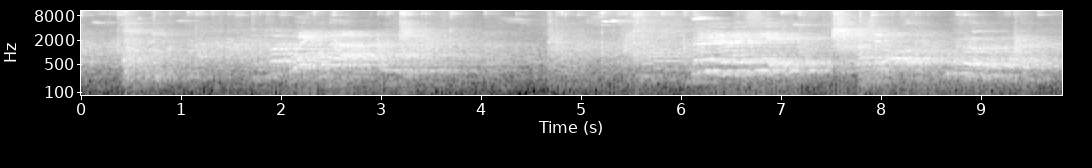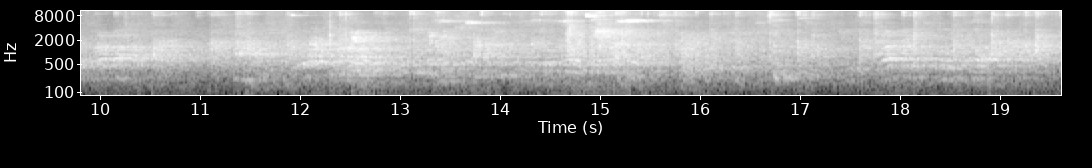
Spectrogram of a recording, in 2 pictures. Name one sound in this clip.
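A table tennis ball clicks against paddles and bounces on the table in an echoing room.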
